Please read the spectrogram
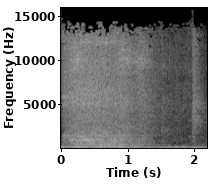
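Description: Hages glass passenger elevator starting its ride just after its door has shut: a rushing hiss that swells and fades over about a second and a half, above a steady low hum.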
